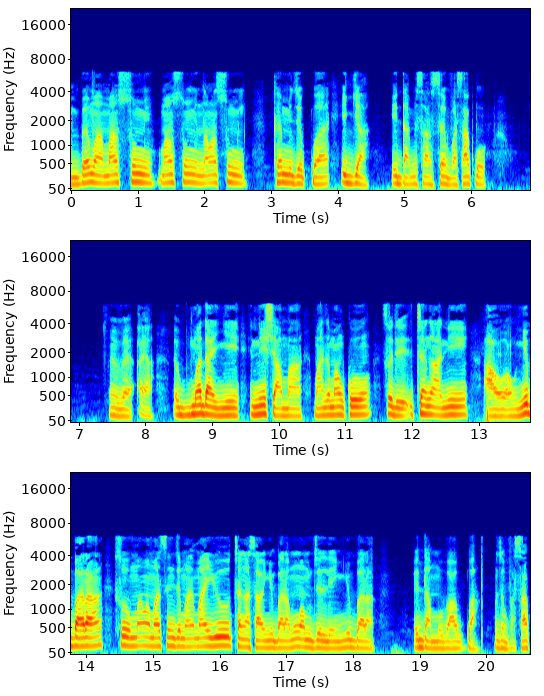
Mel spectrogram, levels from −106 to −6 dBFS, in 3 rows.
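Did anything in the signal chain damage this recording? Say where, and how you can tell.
Yes, at the codec stage, throughout: nothing above 6 kHz, with warbly, smeared sibilants that a plain low-pass wouldn't cause. This is likely AAC compression at about 32 kbps.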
